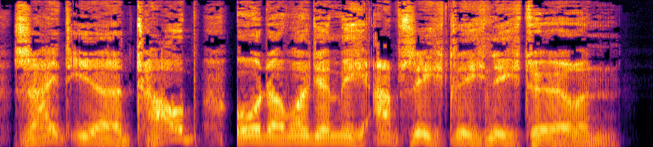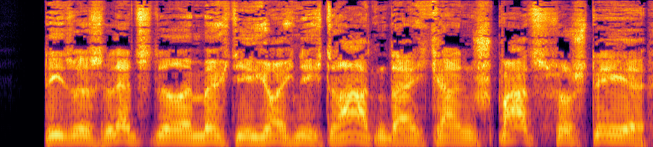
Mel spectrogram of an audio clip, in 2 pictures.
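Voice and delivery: brash bully giving a warning; threatening colonel. Acted. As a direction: lean in and threaten him with a sneer.

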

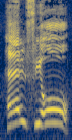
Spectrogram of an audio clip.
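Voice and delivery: loud, high wail for help; desperate cry. Acted. (verzweifelter Hilferuf)

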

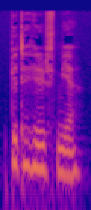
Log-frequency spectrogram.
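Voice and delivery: usual speaking voice

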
